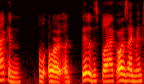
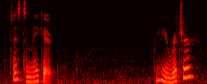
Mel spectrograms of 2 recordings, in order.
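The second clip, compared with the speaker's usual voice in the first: tentative, unsure, rising at the end; 11 dB quieter than usual. Explaining a paint color choice while painting: unsure, like a question. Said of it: "She says it unsure".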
